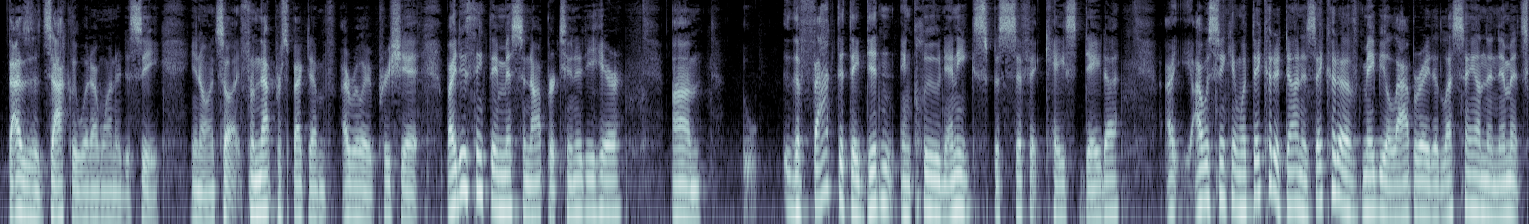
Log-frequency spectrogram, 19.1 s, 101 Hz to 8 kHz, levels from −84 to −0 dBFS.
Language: English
